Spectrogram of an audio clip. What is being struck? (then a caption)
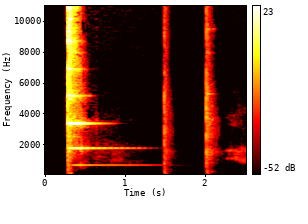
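Glass wine glass. A spoon taps a wine glass, producing a bright, clear ring with a high tone near 3.4 kHz and a lower tone near 700 Hz that fades over about a second. Two brief, dull clicks follow, then a faint, soft sound.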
